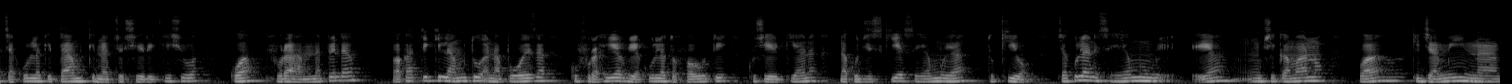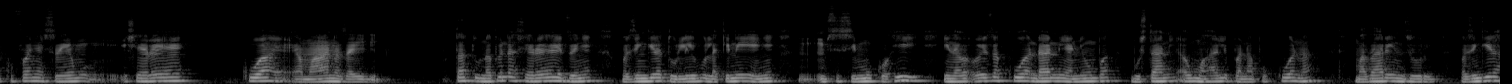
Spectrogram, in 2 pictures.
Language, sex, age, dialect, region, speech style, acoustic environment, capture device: Swahili, male, 18-24, Kenya - Nairobi Sheng-influenced, Kenya, happy; anxious; nervous; excited; focused; relaxed, people talking; music; traffic; construction; appliances, desktop / Windows / Chrome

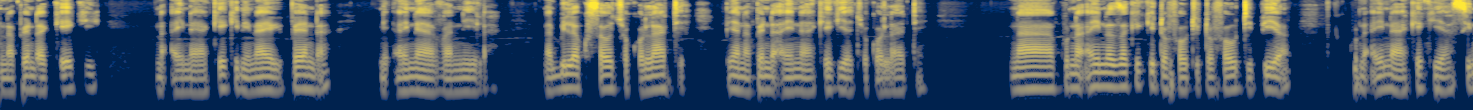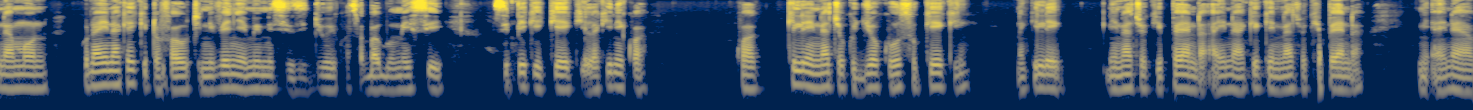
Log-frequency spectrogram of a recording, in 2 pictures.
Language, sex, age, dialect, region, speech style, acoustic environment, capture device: Swahili, male, 18-24, Kenya - Nairobi Sheng-influenced, Kenya, relaxed; focused, silence, mobile / Linux / Chrome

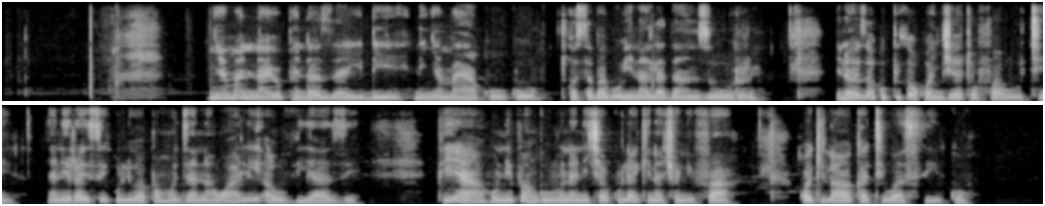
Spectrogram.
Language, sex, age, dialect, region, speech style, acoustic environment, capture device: Swahili, female, 18-24, Kenya - Nairobi Sheng-influenced, Kenya, happy, silence, mobile / Linux / Chrome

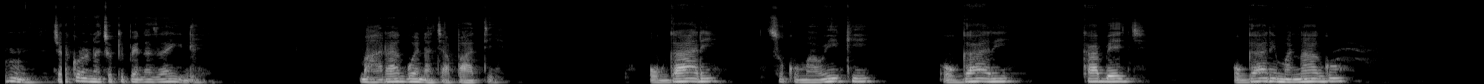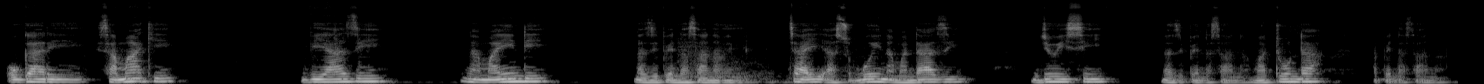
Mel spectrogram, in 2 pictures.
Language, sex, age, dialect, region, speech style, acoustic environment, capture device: Swahili, male, 25-34, Kenya - Nairobi Sheng-influenced, Kenya, focused; excited; happy, people talking; nature, mobile / Linux / Chrome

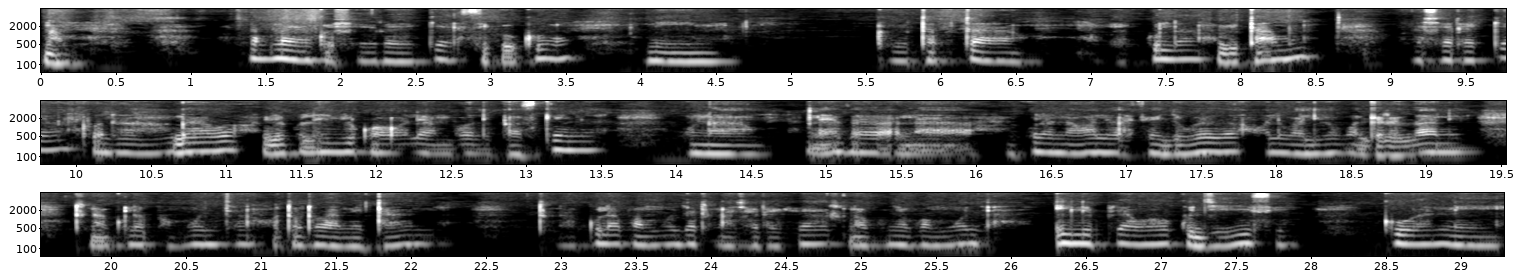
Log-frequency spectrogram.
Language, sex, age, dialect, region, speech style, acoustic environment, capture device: Swahili, male, 18-24, Kenya - Nairobi Sheng-influenced, Kenya, happy, nature, desktop / Linux / Chrome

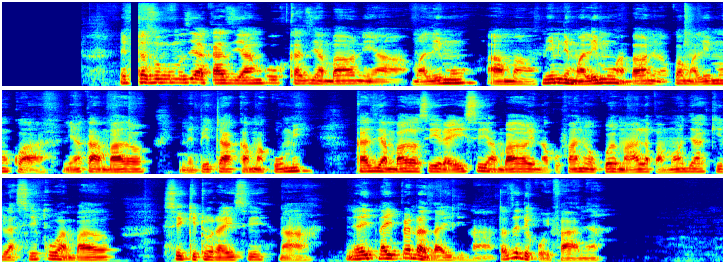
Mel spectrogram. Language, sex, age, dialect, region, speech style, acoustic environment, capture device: Swahili, male, 25-34, Kenya - Nairobi Sheng-influenced, Kenya, relaxed; focused, silence, mobile / Linux / Chrome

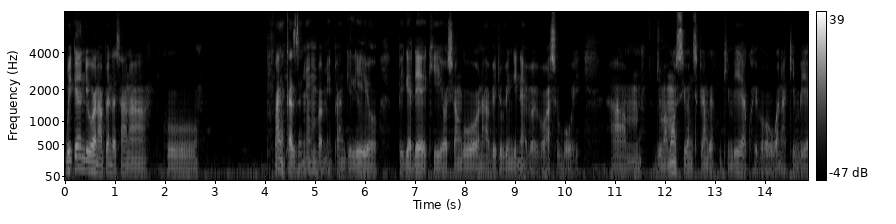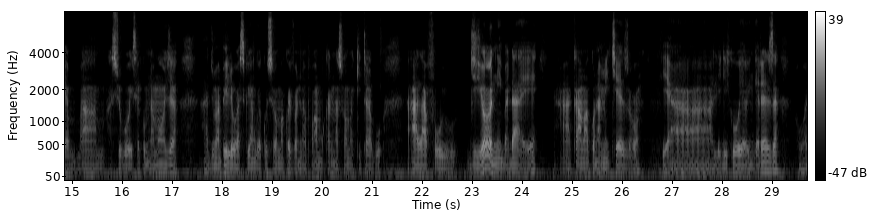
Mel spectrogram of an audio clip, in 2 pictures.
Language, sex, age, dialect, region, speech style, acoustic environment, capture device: Swahili, male, 25-34, Kenya - Nairobi Sheng-influenced, Kenya, happy; relaxed; focused; excited, silence; music; nature, mobile / Linux / Chrome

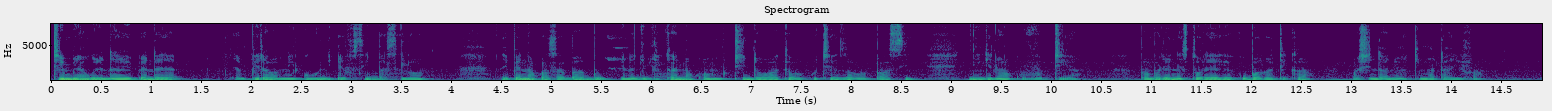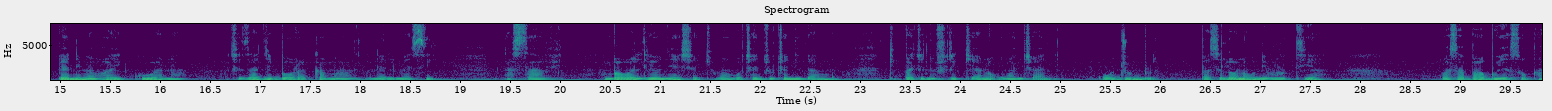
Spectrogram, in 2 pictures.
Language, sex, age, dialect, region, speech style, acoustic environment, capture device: Swahili, male, 25-34, Kenya - Nairobi Sheng-influenced, Kenya, relaxed; focused, silence, desktop / Windows / Chrome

